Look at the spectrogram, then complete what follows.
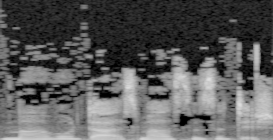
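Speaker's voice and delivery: solemn, grave, serious narrator delivery. Announcing the game edition's name to fellow players, in a serious voice. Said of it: "That was serious voice".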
